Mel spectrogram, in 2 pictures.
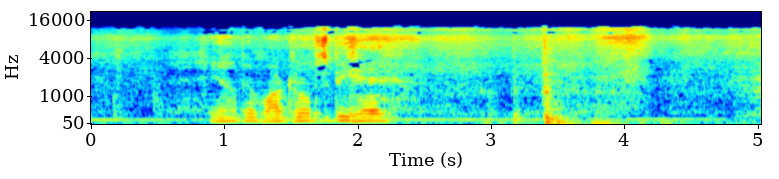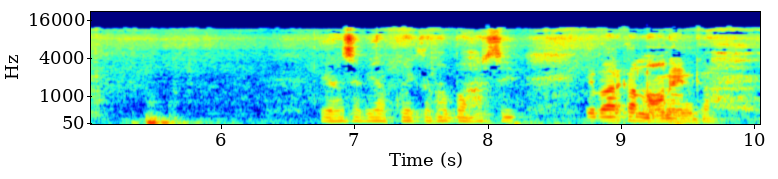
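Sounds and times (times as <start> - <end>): wardrobe door opening: 3.0 - 4.0.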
